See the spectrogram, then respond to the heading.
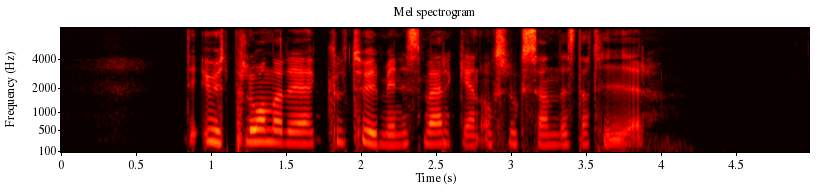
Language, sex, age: Swedish, female, 19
